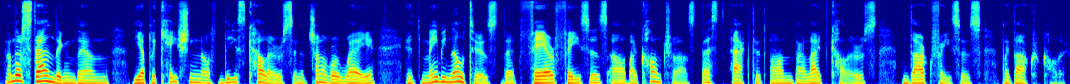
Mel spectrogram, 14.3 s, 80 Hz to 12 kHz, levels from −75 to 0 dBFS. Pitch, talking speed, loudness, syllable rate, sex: 135 Hz, 140 wpm, -21 LUFS, 4.2 syllables/s, male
